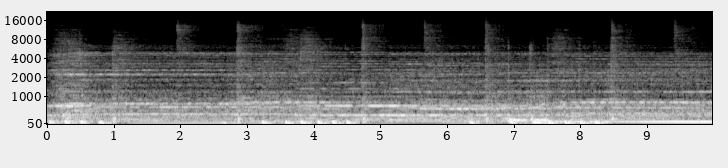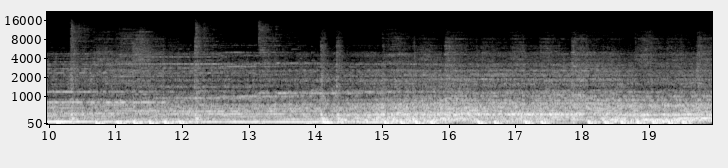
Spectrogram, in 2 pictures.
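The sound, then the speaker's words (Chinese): A post-rock band plays live at an annual post-rock season show in Shanghai, a loud, dense wall of sound, with a steady driving drum pulse, sustained heavy bass and layered, droning guitars that build and thicken throughout, with no voices heard. “那我们要不一起听一下当时…的这个录音？”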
